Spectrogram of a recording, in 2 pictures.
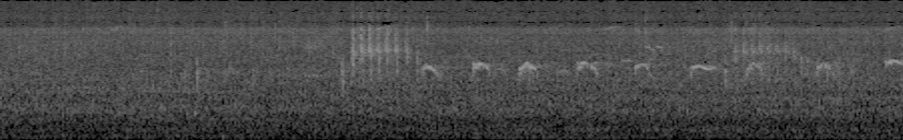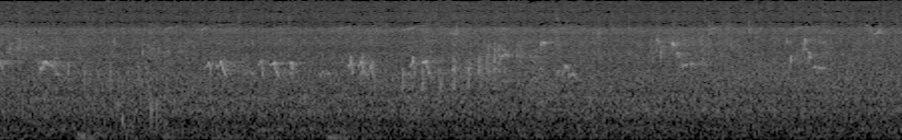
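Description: Wild birds calling: a long run of short, faint chirps repeating at a similar pitch, several a second in places, beginning a little over three seconds in, over a steady background hiss.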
